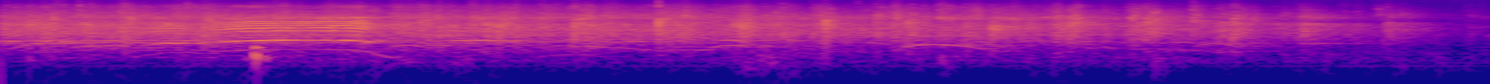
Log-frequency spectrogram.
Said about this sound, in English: Clap your hands. Lift your voice. Give him praise. Shout. Worship. Give him glory.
